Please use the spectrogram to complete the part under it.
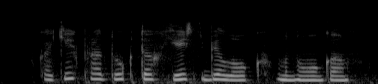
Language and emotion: Russian, neutral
